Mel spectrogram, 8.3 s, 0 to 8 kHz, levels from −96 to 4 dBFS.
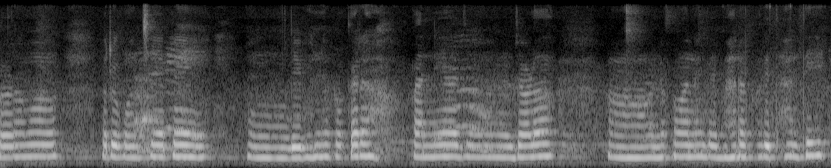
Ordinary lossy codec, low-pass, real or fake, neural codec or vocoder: none; 7.2 kHz; real; none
